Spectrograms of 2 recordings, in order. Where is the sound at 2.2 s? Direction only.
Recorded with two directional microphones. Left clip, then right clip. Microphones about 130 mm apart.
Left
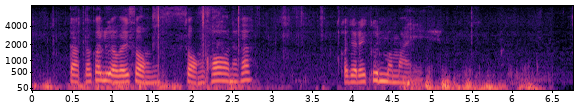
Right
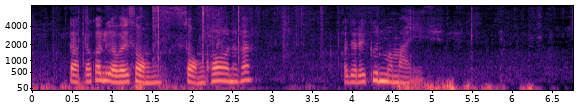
65° right (ahead or behind).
